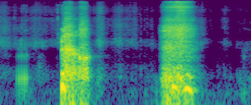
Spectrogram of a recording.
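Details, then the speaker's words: A person trying to hold back sneezing with a tissue gives a brief catch of breath, then two sharp explosive bursts, likely wet sneezes, one after another. "I'm trying to hold it back, but Oh, I think I'm going to make a mess."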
